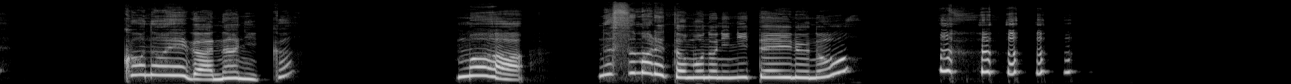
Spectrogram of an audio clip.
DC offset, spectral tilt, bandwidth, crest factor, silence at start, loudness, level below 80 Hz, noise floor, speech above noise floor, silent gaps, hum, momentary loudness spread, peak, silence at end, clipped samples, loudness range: under 0.1%; -3.5 dB/octave; 19 kHz; 18 dB; 1.25 s; -17 LUFS; -78 dBFS; -80 dBFS; 64 dB; none; none; 11 LU; -2 dBFS; 2.2 s; under 0.1%; 6 LU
